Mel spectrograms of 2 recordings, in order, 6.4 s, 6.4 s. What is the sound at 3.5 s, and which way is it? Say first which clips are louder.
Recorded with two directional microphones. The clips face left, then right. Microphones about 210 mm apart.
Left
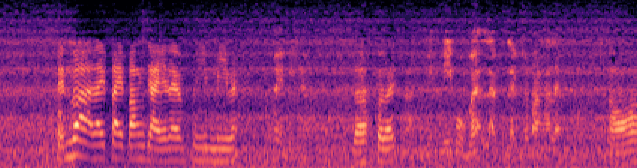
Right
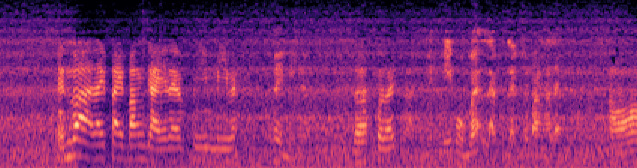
Speech: left 4 dB; 25° left (ahead or behind).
